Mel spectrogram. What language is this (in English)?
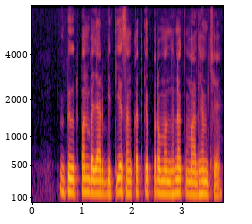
Maithili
